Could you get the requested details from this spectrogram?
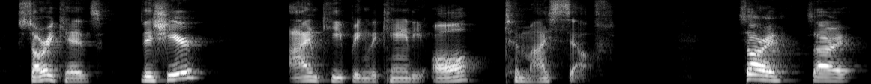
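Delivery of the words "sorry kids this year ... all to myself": plain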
